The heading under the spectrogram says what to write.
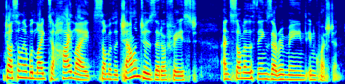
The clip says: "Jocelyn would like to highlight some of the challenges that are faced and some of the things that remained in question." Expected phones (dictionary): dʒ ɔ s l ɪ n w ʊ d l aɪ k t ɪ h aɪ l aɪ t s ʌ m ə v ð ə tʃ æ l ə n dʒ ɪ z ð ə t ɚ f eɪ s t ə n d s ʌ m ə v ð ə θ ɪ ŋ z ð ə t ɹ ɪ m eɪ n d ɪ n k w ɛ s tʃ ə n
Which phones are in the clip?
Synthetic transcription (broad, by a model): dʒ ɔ s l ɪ n w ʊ d l aɪ k t ɪ h aɪ l aɪ t s ʌ m ə v ð ə tʃ æ l ə n dʒ ɪ z ð ə t ɚ f eɪ s t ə n s ʌ m ə v ð ə θ ɪ ŋ z ð ə t ɹ ɪ m eɪ n d ɪ n k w ɛ s tʃ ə n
